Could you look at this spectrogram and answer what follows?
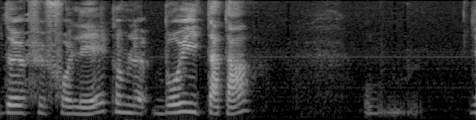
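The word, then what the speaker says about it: Boitatá: Ben, en fait, ça s'écrit Boitata accent aigu. Oh, oui. Boitata.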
